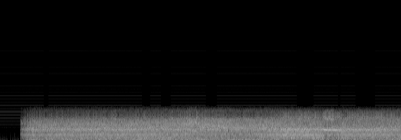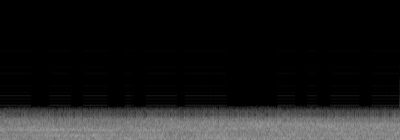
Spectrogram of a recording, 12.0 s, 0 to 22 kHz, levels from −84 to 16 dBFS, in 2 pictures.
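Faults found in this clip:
Computer activity noise throughout the clip. Faint buzzing and chirping with a pulse rate of around 500 Hz, well below the sound's level. It follows the computer's load, not the audio. Probable component: shared ground between the computer and the audio circuit. CPU, GPU or mouse activity modulates it.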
